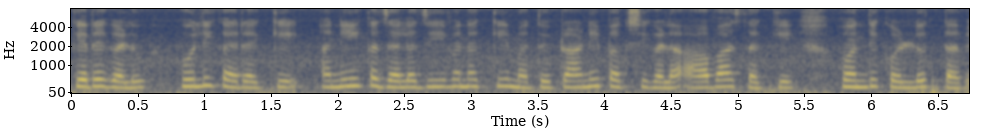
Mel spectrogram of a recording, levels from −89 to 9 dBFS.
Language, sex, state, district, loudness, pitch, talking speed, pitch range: Kannada, female, Karnataka, Dakshina Kannada, -17 LUFS, 230 Hz, 60 wpm, 215-245 Hz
